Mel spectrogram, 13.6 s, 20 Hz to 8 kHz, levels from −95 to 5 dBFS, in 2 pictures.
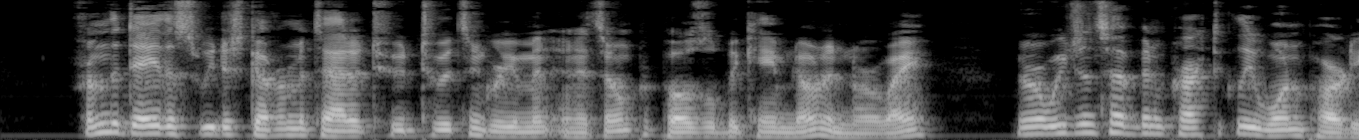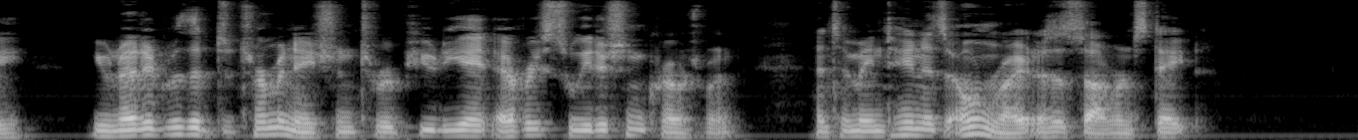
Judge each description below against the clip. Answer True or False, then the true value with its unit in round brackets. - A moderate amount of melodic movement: False (6.0 semitones)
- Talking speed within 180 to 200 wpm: True (190 wpm)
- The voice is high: False (120 Hz)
